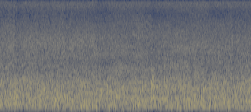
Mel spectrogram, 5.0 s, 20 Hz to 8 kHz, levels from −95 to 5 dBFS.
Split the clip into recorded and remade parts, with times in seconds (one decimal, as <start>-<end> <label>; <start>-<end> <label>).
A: 0.0-1.5 recorded; 1.5-4.5 remade; 4.5-5.0 recorded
